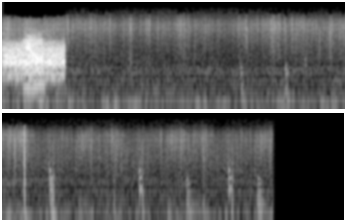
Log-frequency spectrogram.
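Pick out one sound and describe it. A vinyl record crackles and pops between songs.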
